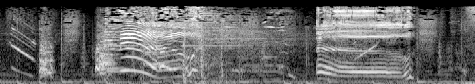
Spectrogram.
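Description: A dog in an animated comedy scene yelps, whines and barks in a rapid string of high, sliding cries, loud and close over a busy music-and-effects bed.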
